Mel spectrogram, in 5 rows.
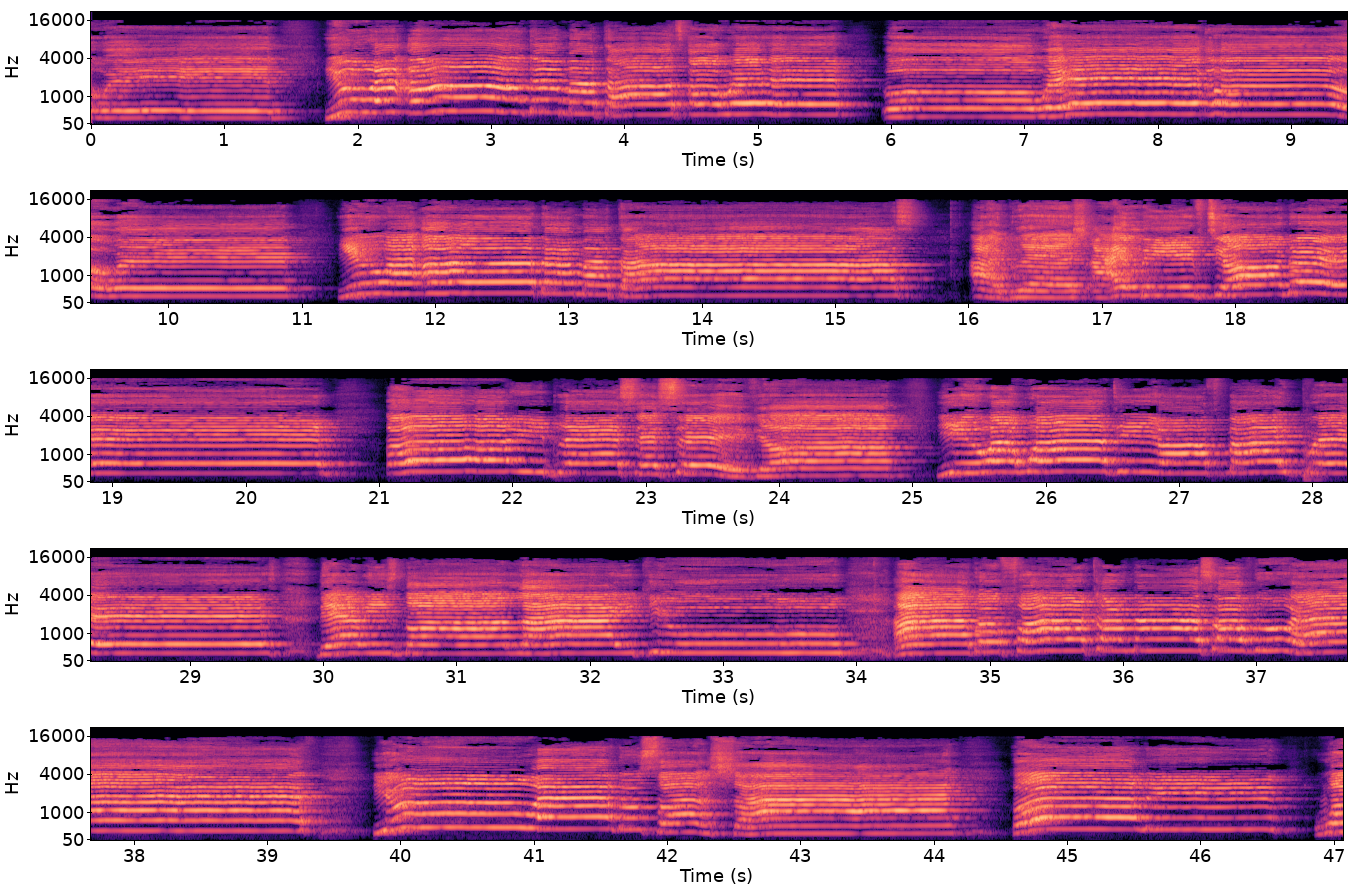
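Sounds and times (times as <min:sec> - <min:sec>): woman singing unaccompanied: 0:00.0 - 0:47.0
breaths between phrases: 0:29.6 - 0:30.0.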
